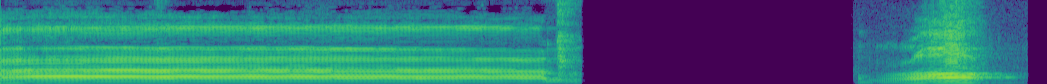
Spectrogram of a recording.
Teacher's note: জিহ্বার আগার পিঠ উপরের তালুতে লাগবে, মোটা হবে, বাংলা আকার প্রকাশ পাবে না।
